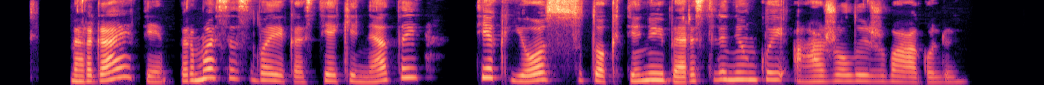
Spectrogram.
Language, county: Lithuanian, Kaunas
